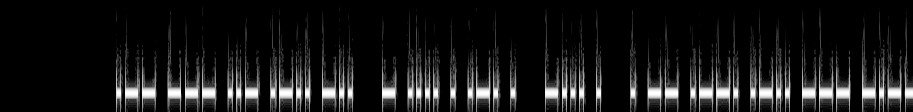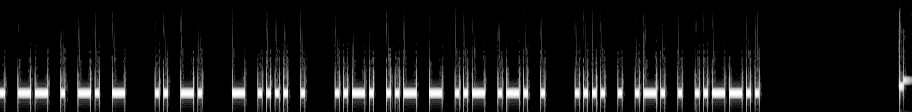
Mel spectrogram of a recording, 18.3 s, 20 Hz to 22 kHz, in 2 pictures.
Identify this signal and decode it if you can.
Morse code, heard as a keyed tone, about 28 wpm, 700 Hz. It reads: WOULD THERE BE EMPLOYMENT IN THE FUTURE HERE?
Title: Sentences from Top 1500 Words 28wpm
